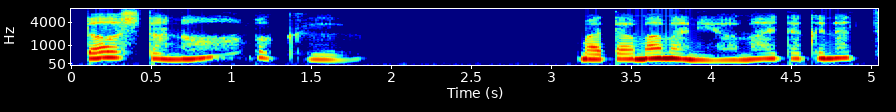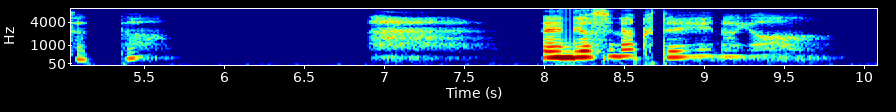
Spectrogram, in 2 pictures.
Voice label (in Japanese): フリートーク, ASMR; 保育園監獄; ママ先生; SEなし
